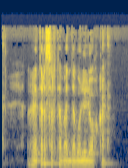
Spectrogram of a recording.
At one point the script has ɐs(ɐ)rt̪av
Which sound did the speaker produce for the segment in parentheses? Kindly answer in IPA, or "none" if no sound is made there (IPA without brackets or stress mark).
ɐ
